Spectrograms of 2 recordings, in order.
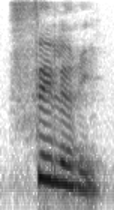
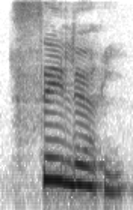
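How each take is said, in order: First: The word is said fast. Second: The word is said slowly.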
